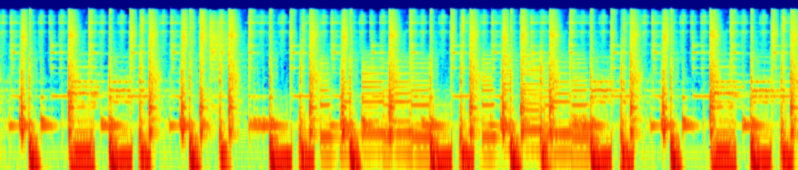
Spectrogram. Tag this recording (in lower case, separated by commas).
music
